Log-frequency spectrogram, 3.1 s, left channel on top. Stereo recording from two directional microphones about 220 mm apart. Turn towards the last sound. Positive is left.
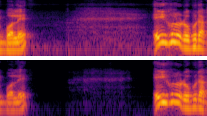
turn(degrees=35)  # may be behind; listen again after turning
